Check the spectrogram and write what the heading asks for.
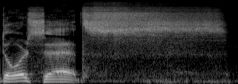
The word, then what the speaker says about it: Dorsett: Philip Dorsett. Any guys you want to touch on? Rhymes with corset.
